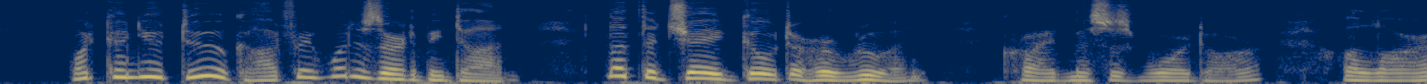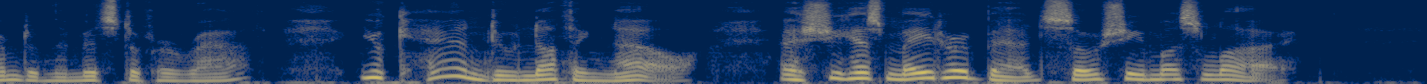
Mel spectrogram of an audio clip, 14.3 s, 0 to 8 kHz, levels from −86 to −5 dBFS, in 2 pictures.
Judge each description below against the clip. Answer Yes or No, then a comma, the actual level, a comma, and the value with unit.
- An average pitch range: No, wide, 6.8 semitones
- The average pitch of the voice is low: No, medium, 155 Hz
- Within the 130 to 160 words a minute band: No, average, 180 wpm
